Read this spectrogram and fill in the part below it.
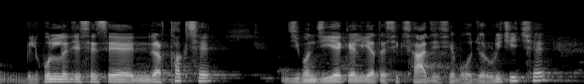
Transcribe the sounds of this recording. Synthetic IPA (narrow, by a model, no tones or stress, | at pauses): bḭlkuld͡ʒeseseniɾəɾt̪ʰəkt͡ʃʰɛ | d͡ʒibənd͡ʒiekelijet̪ɔsikt͡ʃʰad͡ʒesʰebəɦut̪d͡ʒəɾuɾit͡ʃid͡ʒt͡ʃʰɛ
